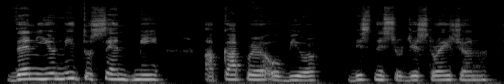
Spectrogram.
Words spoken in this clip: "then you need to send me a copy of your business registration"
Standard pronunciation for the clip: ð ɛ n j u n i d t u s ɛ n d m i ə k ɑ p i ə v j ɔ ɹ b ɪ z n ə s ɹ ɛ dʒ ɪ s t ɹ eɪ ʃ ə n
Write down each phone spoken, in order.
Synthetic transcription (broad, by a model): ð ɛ n j u n i d t u s ɛ n d m i ə k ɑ p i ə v j ɔ ɹ b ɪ s n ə s ɹ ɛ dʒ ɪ s t ɹ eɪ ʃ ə n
